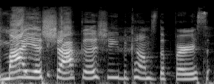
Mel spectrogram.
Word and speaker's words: Maia: Maya, I believe that's how you say it, M-A-I-A. Maya, yep.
